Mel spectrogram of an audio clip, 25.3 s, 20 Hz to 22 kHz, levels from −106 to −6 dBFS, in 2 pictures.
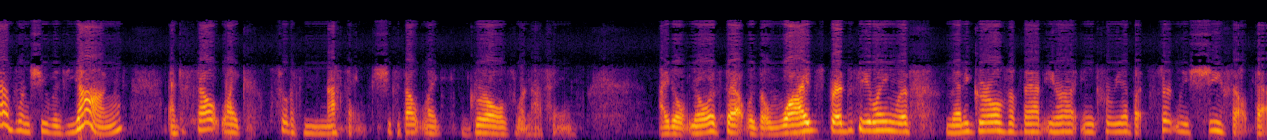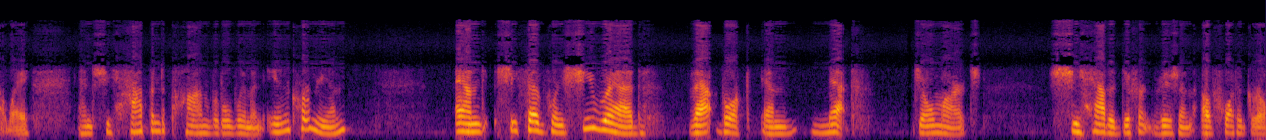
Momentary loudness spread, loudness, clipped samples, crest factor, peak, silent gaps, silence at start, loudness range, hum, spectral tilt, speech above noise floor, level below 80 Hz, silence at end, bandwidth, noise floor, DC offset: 15 LU; -30 LUFS; under 0.1%; 22 dB; -8 dBFS; none; 0 s; 11 LU; none; -6.5 dB/octave; 41 dB; -70 dBFS; 0 s; 13 kHz; -71 dBFS; under 0.1%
